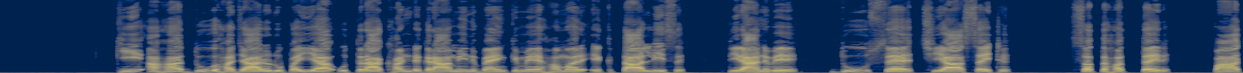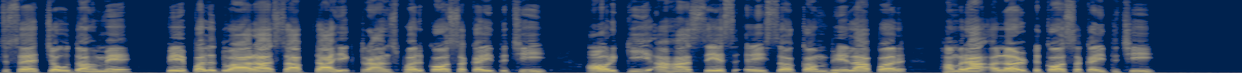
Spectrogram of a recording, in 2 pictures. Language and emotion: Maithili, neutral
